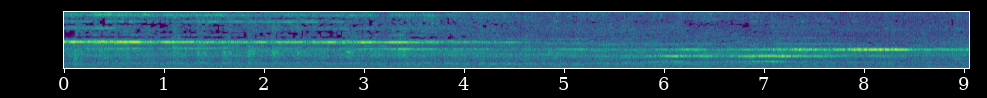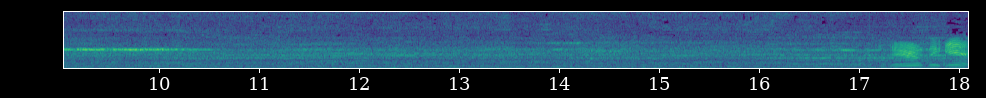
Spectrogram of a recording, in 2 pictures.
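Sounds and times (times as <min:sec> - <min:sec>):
wheel squeal: 0:00.0 - 0:12.0, 0:13.7 - 0:14.8
freight train rumbling: 0:00.0 - 0:18.0.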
